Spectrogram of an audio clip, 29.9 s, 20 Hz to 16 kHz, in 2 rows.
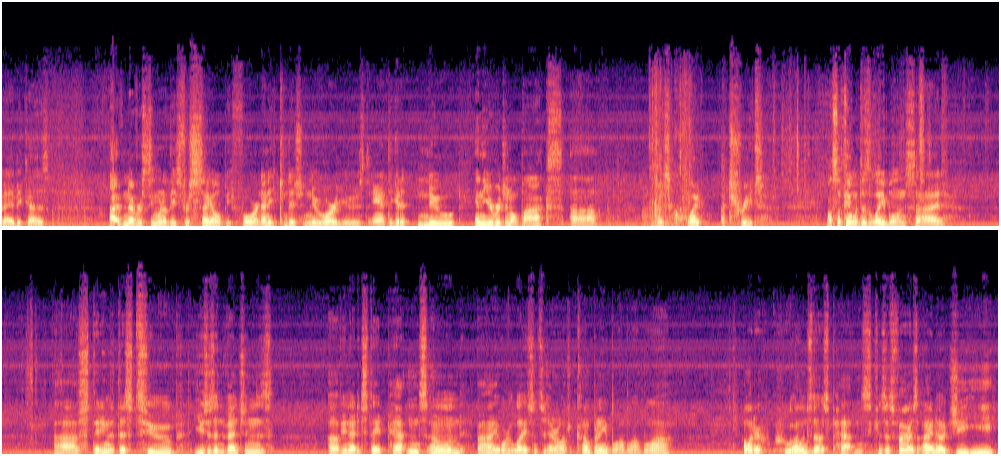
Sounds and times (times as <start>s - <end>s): Speech: 0.0s - 0.8s, 1.6s - 9.0s, 9.6s - 11.6s, 12.4s - 14.3s, 15.7s - 19.1s, 19.8s - 25.1s, 26.1s - 29.9s.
